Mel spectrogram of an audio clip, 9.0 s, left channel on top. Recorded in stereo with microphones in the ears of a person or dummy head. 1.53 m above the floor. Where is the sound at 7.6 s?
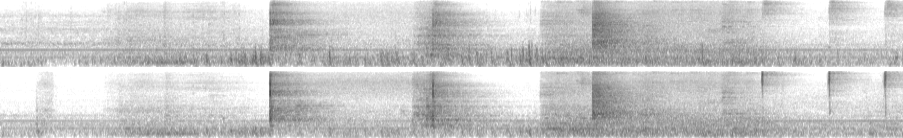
60° right (ahead or behind), 0.5 m.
